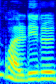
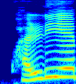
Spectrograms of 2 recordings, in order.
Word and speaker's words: 관리: 세우는 것이 좋습니다 시간 관리를 잘못하면 일을 성공적으로 마치기 어렵습니다 관리에 발음을 주의하세요 관리 관리 4 지금까지 계획과 관계에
